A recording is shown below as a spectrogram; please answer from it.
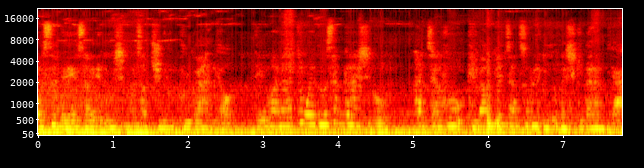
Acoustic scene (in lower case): bus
